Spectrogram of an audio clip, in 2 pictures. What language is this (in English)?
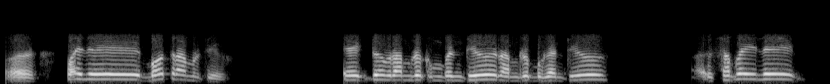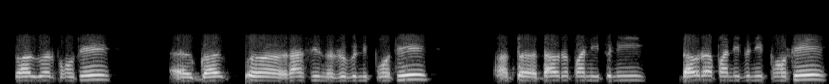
Nepali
